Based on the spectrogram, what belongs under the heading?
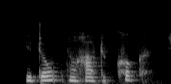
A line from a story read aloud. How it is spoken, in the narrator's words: she whispered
